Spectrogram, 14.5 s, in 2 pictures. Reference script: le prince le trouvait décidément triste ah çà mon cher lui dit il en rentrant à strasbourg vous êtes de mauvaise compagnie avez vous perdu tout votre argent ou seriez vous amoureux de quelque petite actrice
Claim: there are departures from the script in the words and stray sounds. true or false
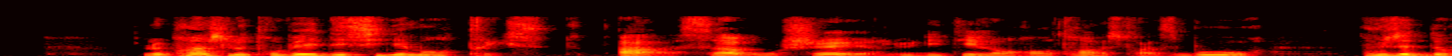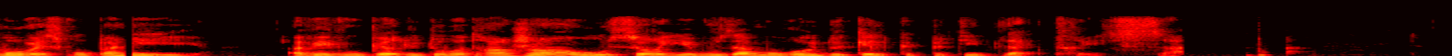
true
